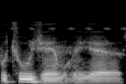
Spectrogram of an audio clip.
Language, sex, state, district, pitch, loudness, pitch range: Bengali, male, West Bengal, North 24 Parganas, 95 Hz, -18 LUFS, 90-105 Hz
